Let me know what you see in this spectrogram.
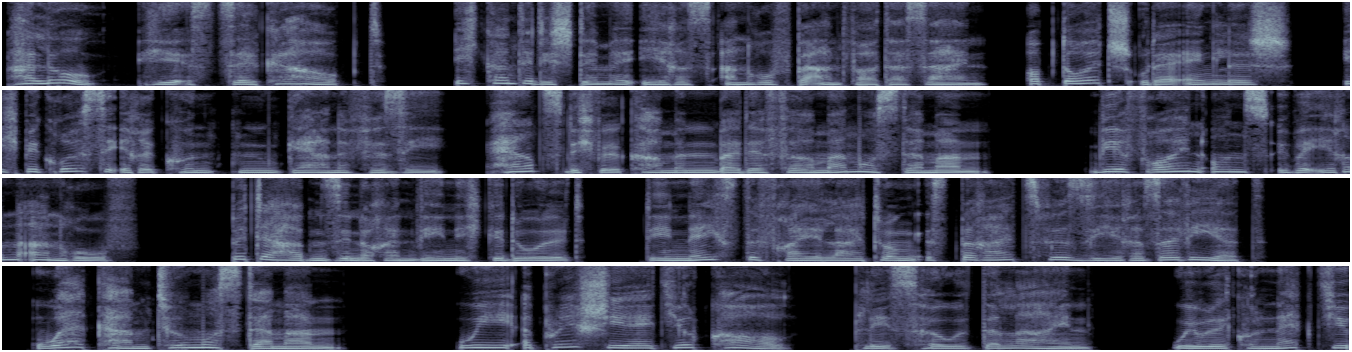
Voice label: Telefonansagen

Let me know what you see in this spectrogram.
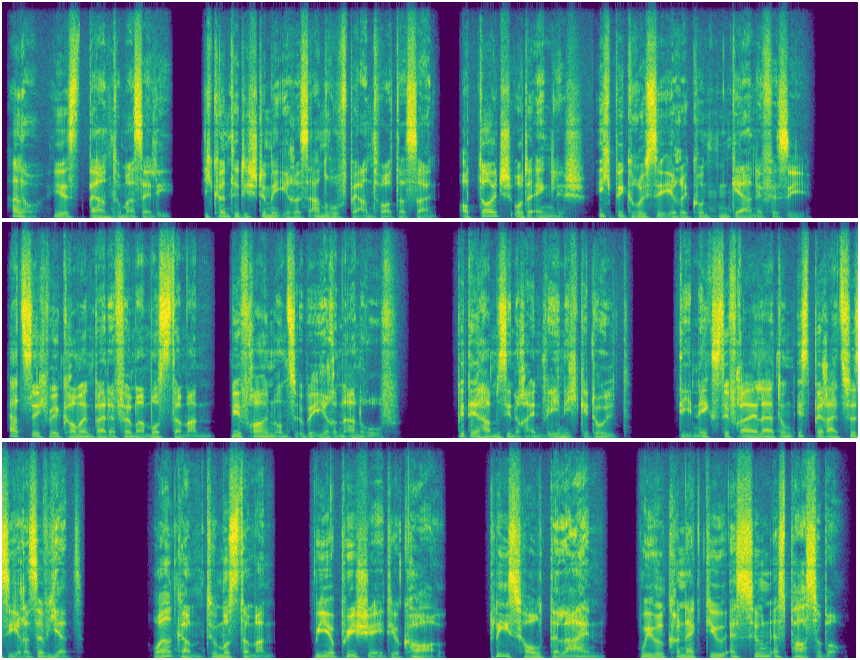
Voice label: Telefonansagen

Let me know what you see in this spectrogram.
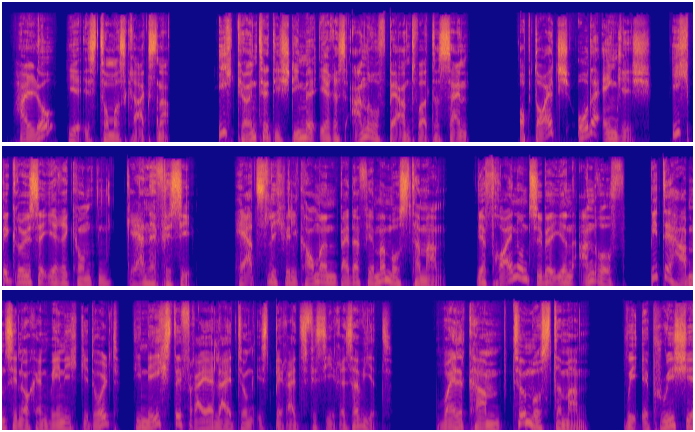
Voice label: Telefonansagen

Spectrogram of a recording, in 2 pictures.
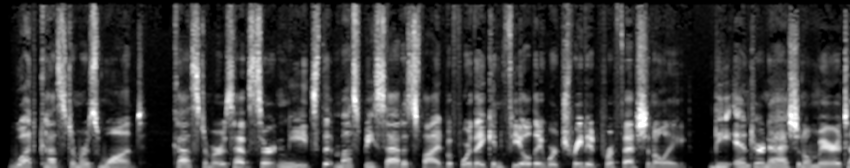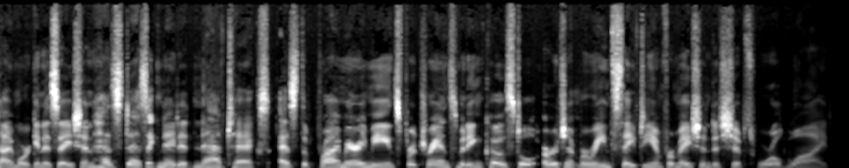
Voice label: Sprecher Nativspeaker

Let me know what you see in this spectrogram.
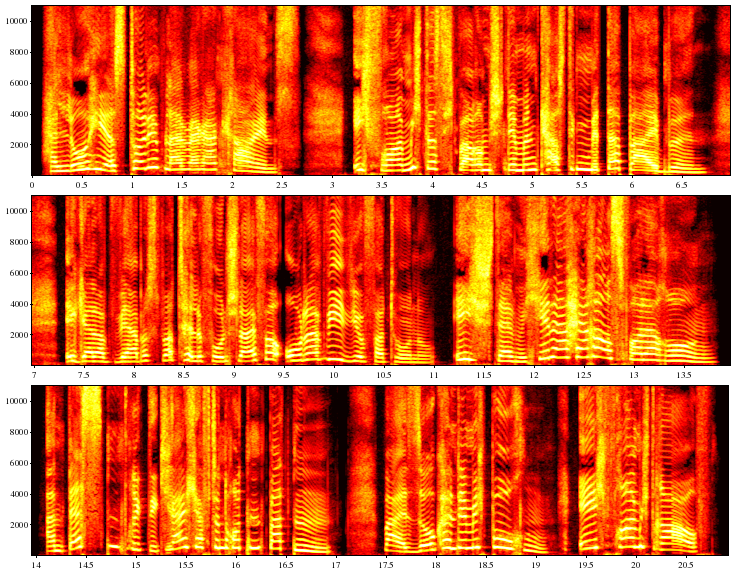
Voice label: Kinder Neutral; Kinderstimmen

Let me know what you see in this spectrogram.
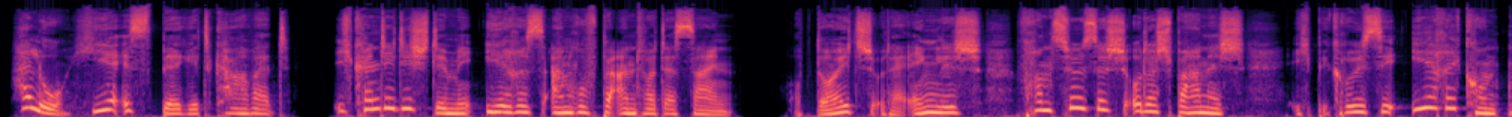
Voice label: Sprecher Telefonansagen

